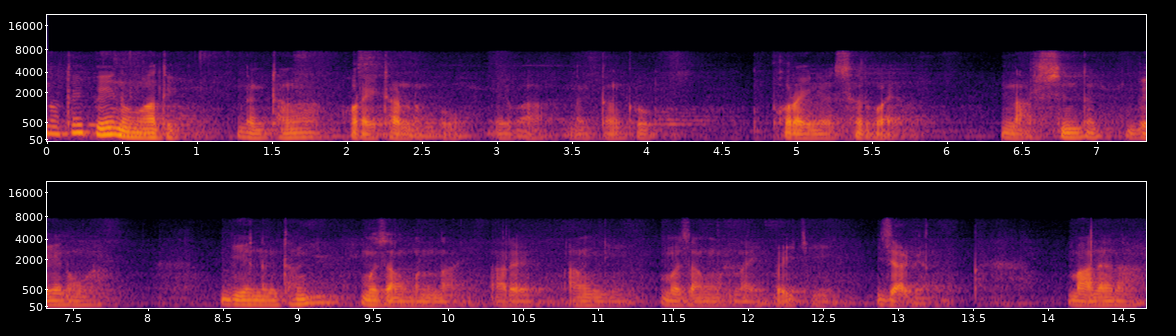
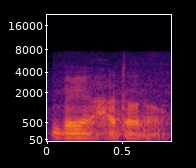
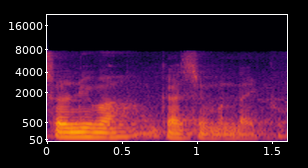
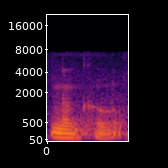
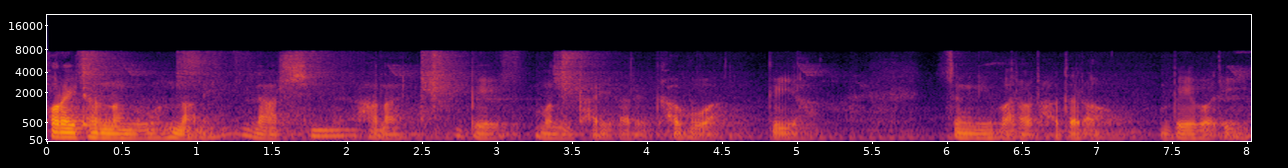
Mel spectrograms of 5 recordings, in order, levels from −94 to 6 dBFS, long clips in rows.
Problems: low volume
